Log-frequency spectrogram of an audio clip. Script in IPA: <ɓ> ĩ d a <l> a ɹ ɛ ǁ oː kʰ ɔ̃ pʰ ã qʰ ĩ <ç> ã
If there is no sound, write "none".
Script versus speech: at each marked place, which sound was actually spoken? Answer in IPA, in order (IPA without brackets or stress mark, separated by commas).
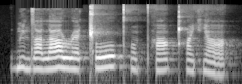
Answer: ɓ, l, ç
